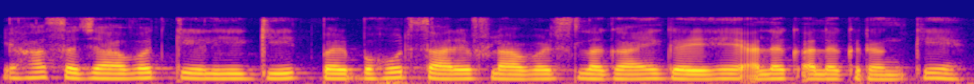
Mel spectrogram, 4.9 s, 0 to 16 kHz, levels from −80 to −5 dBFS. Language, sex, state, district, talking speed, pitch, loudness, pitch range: Hindi, female, Arunachal Pradesh, Longding, 195 wpm, 175 Hz, -14 LUFS, 165-185 Hz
